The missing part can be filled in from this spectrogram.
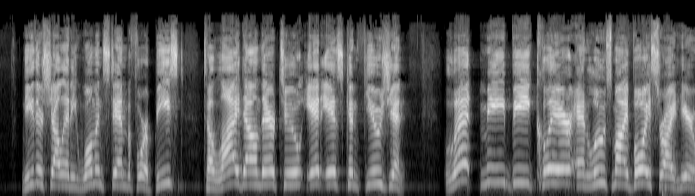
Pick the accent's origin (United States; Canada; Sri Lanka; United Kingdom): United Kingdom; England; Well, I'm English, Carl.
